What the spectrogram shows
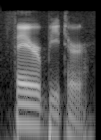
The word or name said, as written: farebeater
